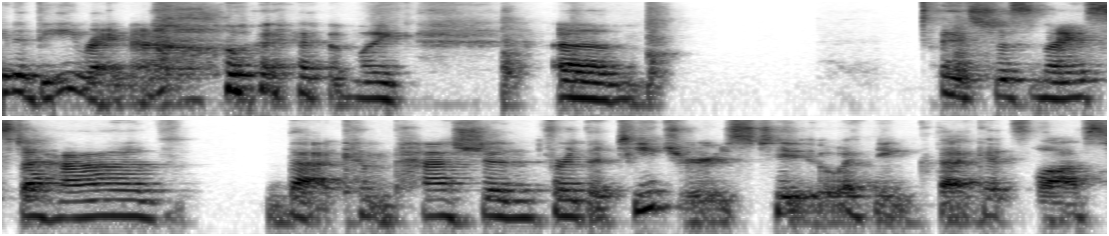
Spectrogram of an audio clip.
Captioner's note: laughs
